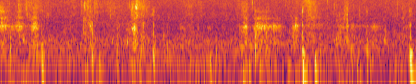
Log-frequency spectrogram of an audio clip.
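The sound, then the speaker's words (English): Steady footsteps on a dirt path at night with no moon, a winding, zigzagging path among oak trees and ferns: roughly two soft, scuffing thuds per second in an even walking rhythm, with a few slightly heavier steps near the end and a low background hiss. “I'm walking down this dirt path.”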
